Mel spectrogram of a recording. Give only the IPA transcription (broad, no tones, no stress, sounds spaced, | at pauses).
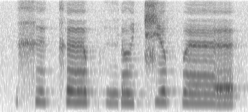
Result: x e kʰ ɛ pʰ e̤ ɾ ə t͡ɕ ɛ p ɛ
